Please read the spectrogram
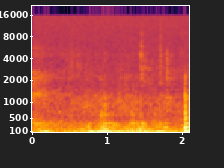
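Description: Microphone handling noise: irregular low thumps and rumbles as the microphone is moved about, with a few light knocks.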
